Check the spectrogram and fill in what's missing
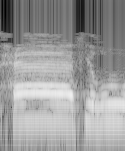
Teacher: رققت الألف تبعا للحاء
